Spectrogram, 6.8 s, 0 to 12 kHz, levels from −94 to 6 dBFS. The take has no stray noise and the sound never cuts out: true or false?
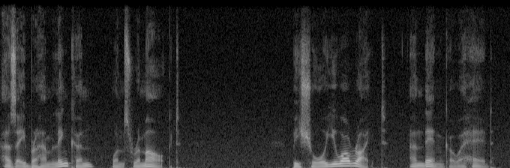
true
